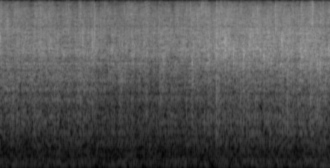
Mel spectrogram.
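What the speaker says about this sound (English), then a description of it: "for the final bit, I'm just going to cook the fat a little bit more" Steak fat sizzling loudly in a hot frying pan, a dense continuous crackling hiss held steady and close throughout.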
